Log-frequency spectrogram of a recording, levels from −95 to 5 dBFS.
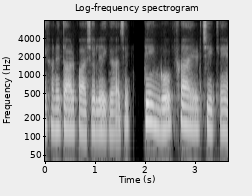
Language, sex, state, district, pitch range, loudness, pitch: Bengali, male, Odisha, Malkangiri, 135-145 Hz, -18 LUFS, 140 Hz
